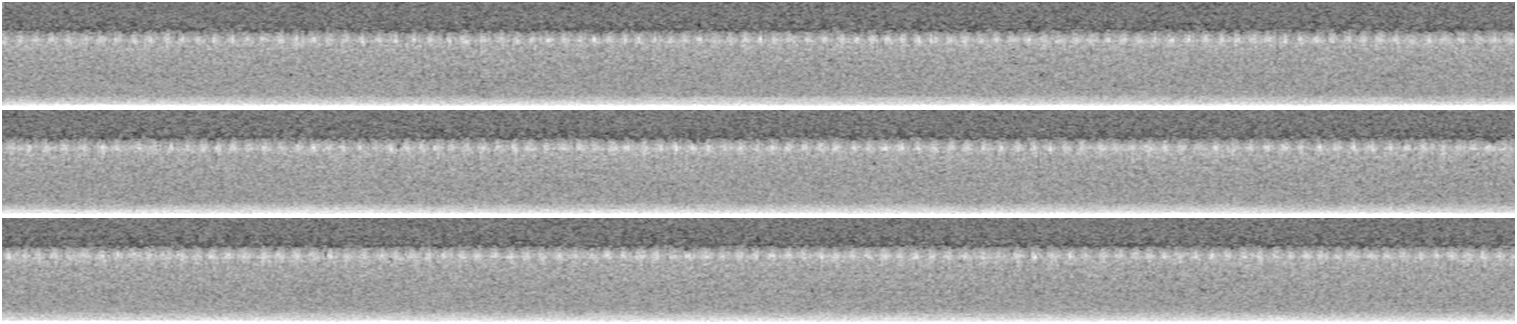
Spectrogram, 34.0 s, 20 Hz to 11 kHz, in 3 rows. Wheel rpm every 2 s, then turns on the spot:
0, 0, 0, 0, 0, 0, 0, 0, 0, 0, 0, 0, 0, 0, 0, 0, 0.
none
